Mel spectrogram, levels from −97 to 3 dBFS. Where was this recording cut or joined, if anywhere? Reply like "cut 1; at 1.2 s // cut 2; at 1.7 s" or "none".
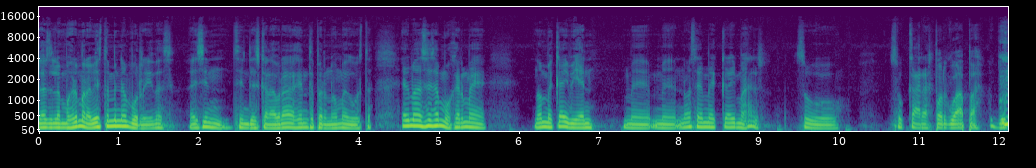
none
